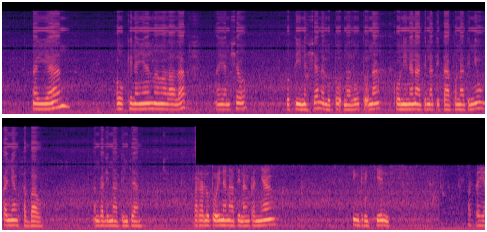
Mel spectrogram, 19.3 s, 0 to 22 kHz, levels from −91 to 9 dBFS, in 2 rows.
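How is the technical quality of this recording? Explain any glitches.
The recording has one clear fault in its first part. From the start to about 13.54 s there is imaging from sample-and-hold upsampling. The audio appears to have been raised from a low rate, consistent with an original 8 kHz rate, by repeating each sample without a smoothing filter. The held steps create mirrored copies of the spectrum, the first filling roughly 4 to 8 kHz at about 19 dB below the signal. That is heard as a bright metallic fizz. Unlike steady hiss, the fizz rises and falls with the sound, and its lowest band moves opposite to the pitch.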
